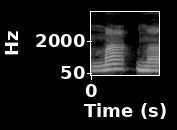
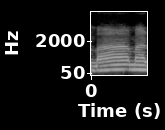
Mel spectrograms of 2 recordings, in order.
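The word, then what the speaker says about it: 妈妈: তাই দেখেন, মাদারের চাইনিজ উচ্চারণ হবে মা মা, মা মা, মা মা। কোনো অবস্থাতেই মা মা, মা মা, মা মা এভাবে উচ্চারণ করা যাবে না, ঠিক আছে।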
